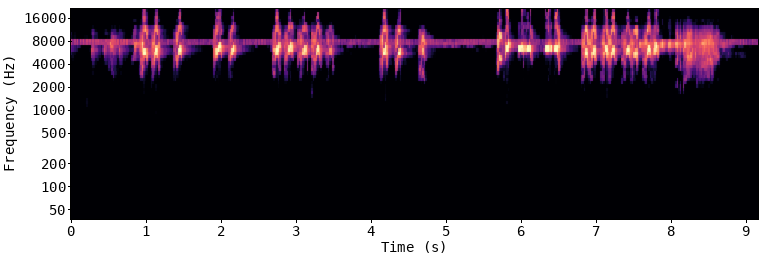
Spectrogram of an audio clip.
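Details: Blue-crowned hanging parrot recorded as a trapping lure: rapid bursts of thin, shrill, very high chirps in clusters of two to four, repeated through the recording over a steady high-pitched whine.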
